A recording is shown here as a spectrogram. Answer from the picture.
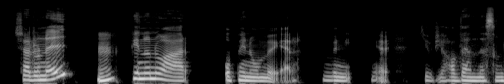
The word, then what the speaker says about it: Pinot Meunier: Och sen har vi Pinot Meunier.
